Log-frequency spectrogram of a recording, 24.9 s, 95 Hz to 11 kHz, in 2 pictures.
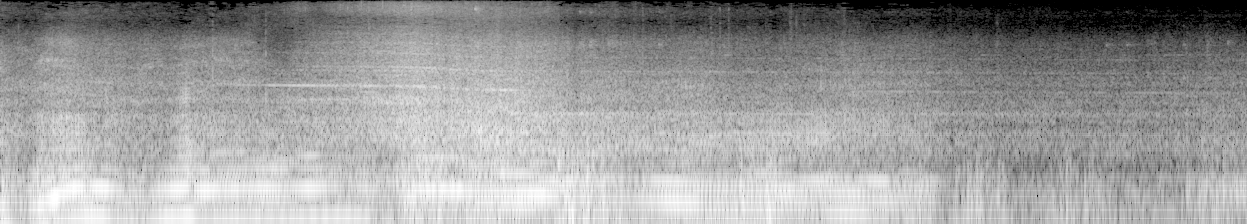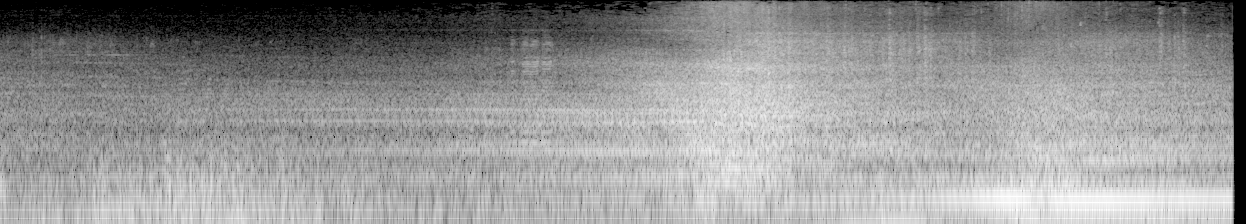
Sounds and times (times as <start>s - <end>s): Truck: 0.0s - 24.8s.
